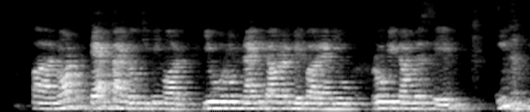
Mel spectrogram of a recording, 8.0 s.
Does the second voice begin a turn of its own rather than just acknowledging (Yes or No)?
No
